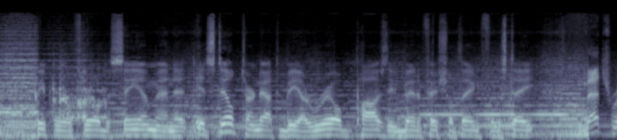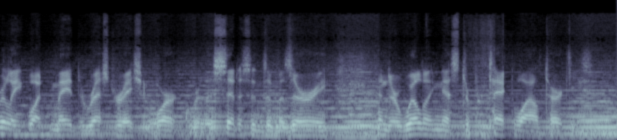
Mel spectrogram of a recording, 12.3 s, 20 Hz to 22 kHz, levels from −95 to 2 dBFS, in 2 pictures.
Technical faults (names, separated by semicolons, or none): gain pumping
